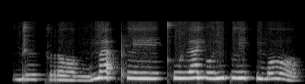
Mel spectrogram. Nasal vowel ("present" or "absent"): absent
